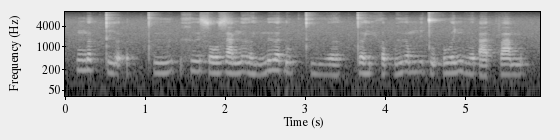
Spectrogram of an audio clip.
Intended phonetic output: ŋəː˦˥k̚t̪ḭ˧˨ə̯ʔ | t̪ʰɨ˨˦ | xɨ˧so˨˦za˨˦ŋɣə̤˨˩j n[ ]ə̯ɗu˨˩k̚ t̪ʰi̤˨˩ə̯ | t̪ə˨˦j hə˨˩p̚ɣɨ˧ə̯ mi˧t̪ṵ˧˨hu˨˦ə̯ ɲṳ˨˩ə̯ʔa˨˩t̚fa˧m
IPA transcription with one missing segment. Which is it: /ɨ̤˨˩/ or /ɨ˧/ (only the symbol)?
ɨ˧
